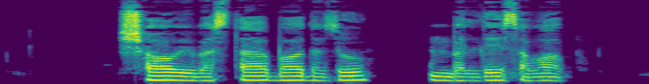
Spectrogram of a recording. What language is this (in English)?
Hazaragi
